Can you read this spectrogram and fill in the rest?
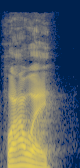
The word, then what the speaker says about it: Huawei: So now we see with, I never know how to pronounce it, Huawei, is it Huawei? – Huawei.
